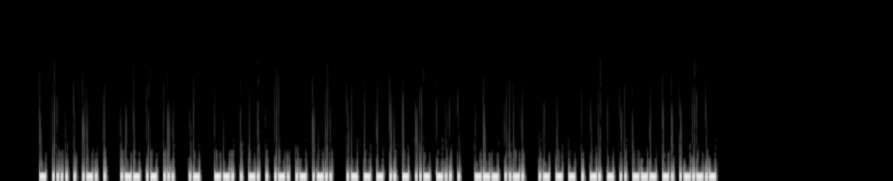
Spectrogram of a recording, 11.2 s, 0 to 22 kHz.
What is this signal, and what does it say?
Morse code, heard as a keyed tone, about 46 wpm, 700 Hz. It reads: THERE WAS A GENERAL ATTITUDE OF ATTENTION.
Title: Sentences from Top 1300 Words 45wpm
